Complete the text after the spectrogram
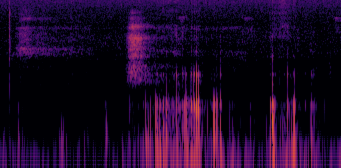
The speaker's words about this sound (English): taking the deepest breath you have taken all day. And I'm going to do it with you. I'm going to move my microphone away from my face.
